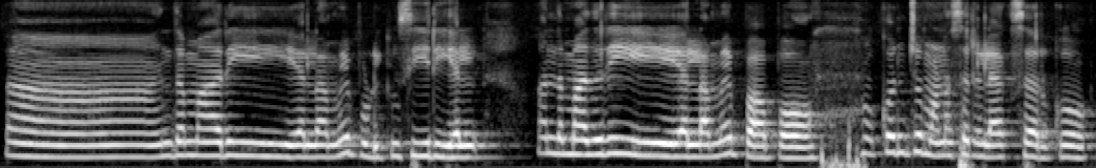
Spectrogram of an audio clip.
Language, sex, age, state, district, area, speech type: Tamil, female, 45-60, Tamil Nadu, Namakkal, rural, spontaneous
